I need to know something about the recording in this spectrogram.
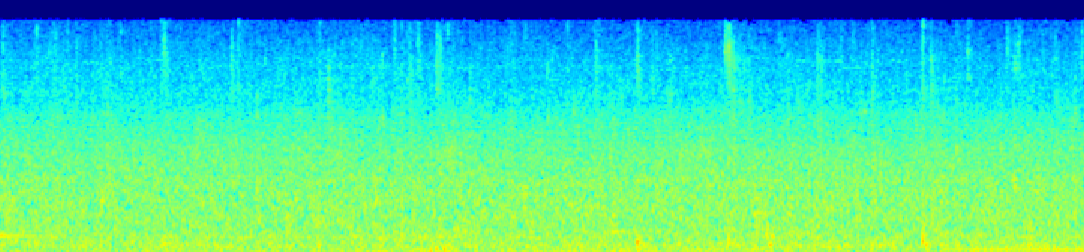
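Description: Water rushes down torrents.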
